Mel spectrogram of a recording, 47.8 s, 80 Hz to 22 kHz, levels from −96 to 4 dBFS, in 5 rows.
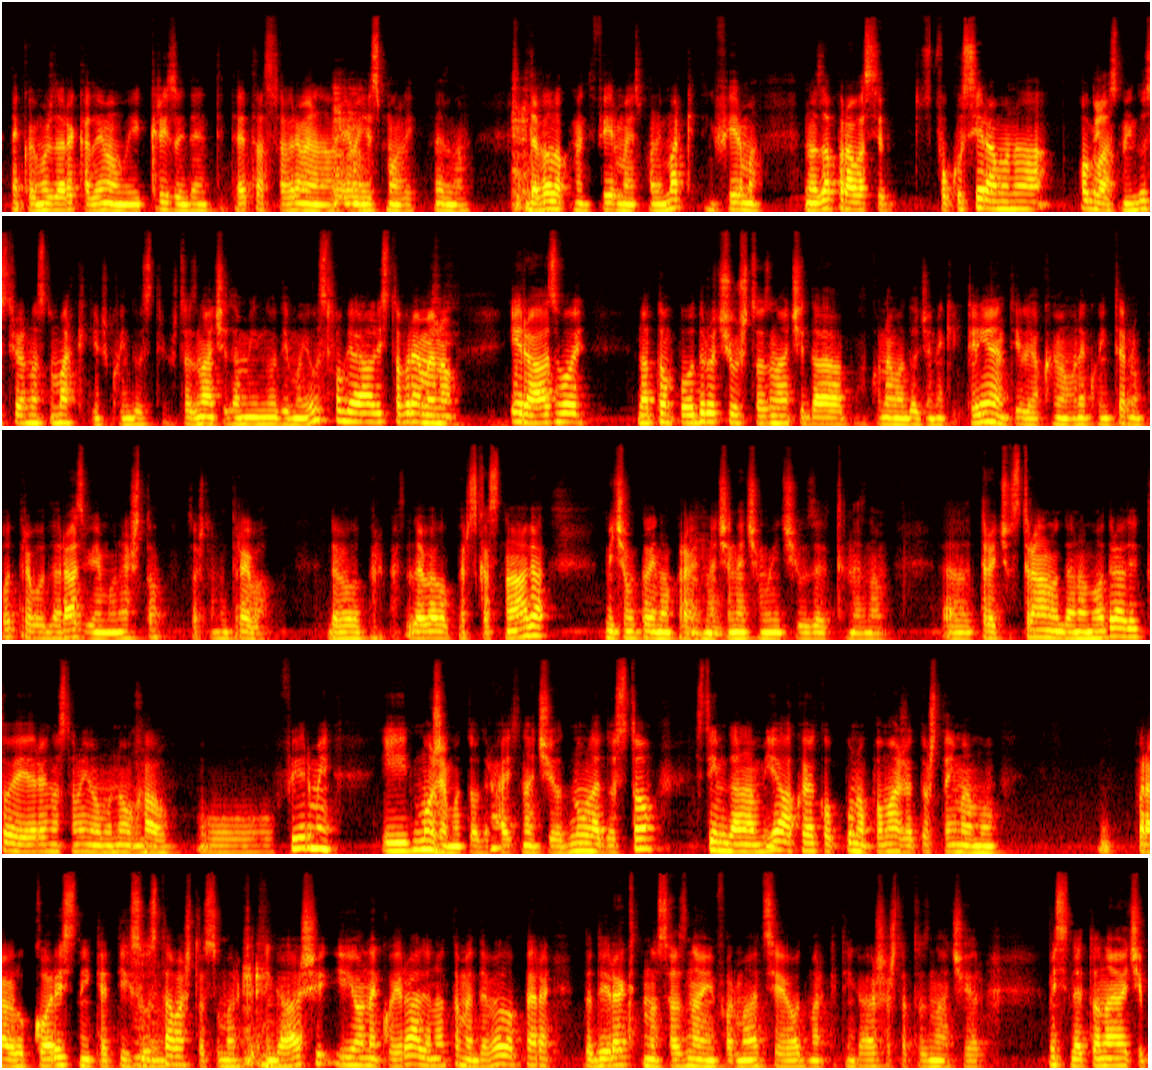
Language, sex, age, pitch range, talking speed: Croatian, male, 20-39, 120-140 Hz, 180 wpm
